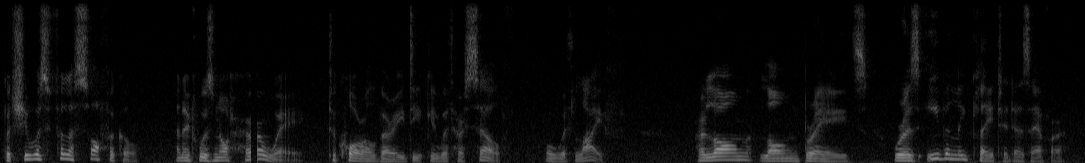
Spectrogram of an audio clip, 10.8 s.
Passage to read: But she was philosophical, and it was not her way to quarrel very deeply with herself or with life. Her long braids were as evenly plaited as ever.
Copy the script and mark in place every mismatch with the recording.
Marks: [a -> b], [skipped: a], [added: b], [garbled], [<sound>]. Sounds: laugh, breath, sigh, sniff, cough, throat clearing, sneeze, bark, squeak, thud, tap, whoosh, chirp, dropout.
But she was philosophical, and it was not her [dropout] way to quarrel very deeply with herself or with life. Her long [added: long] braids were as evenly plaited as ever.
